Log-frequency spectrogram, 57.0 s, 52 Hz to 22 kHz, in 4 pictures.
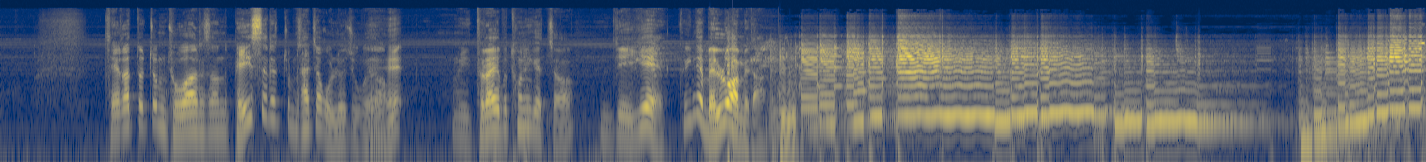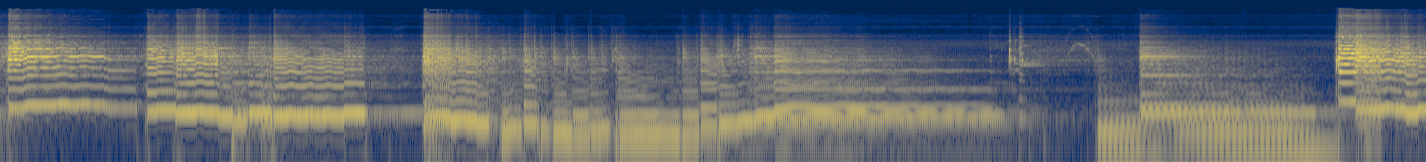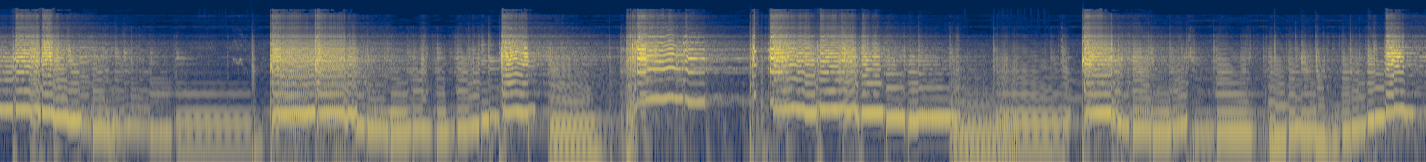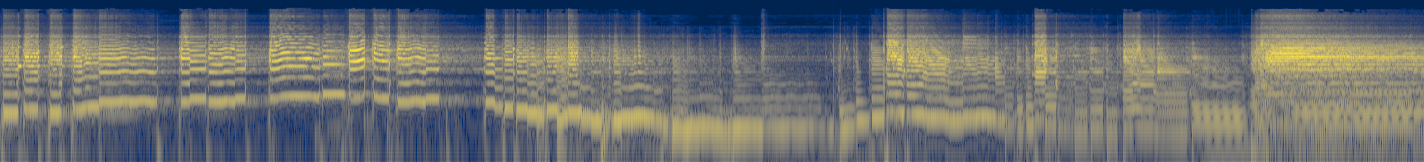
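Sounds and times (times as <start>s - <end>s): overdriven electric guitar playing: 5.3s - 57.0s.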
